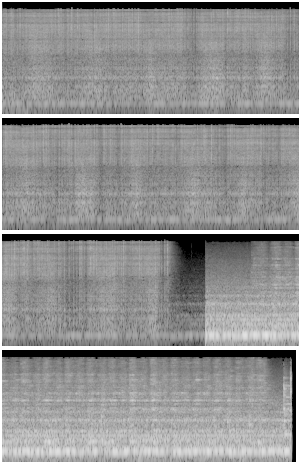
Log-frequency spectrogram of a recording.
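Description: MIG welding arc running steadily while a bead is laid in a lowercase-e weave, with a steady hum underneath. It stops briefly about twelve seconds in, then starts again louder.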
